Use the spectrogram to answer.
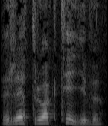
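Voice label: "retroaktiv", Swedish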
